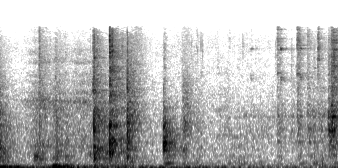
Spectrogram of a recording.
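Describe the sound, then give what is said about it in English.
A metal knife clinks and rattles against dishes as it is put into a dishwasher, with several sharp, bright clatters spread over a few seconds and a soft scrape between them. “Knife in the dishwasher.”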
